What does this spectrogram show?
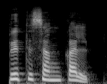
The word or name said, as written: कृतसंकल्प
